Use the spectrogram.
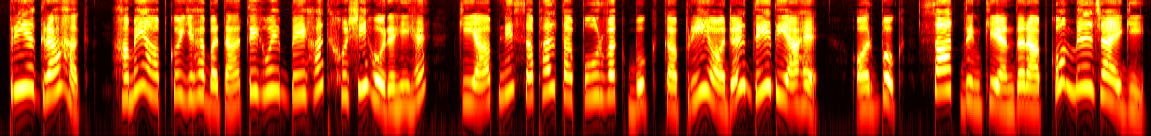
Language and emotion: Hindi, happy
